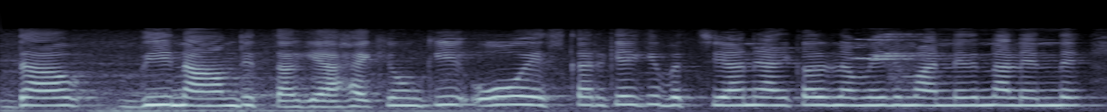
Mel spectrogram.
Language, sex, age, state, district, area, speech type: Punjabi, female, 45-60, Punjab, Jalandhar, urban, spontaneous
